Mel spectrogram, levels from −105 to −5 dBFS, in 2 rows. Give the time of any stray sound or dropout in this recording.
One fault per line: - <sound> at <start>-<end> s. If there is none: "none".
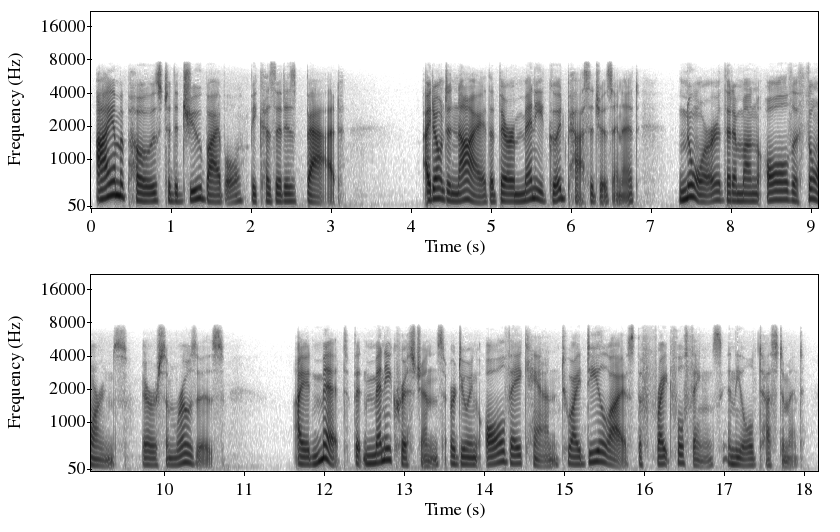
none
